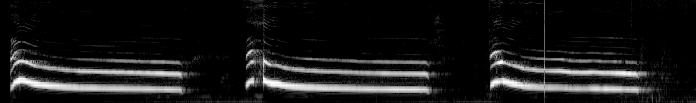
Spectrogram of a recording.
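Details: Basset hound puppies howling along with their owner: three long, tonal howls of about two seconds each, rising sharply at the start then sliding slowly downward, separated by short pauses.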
